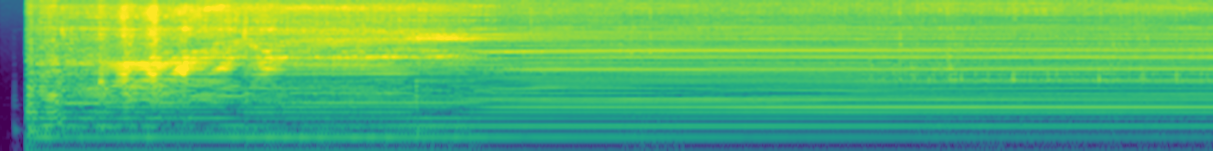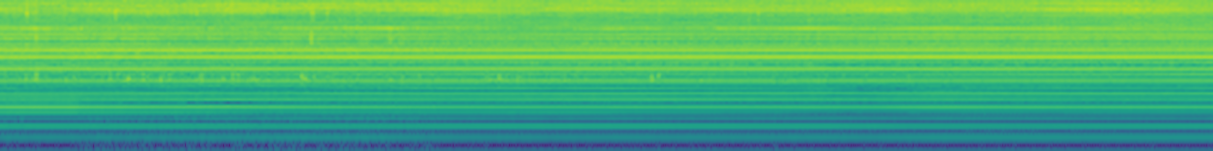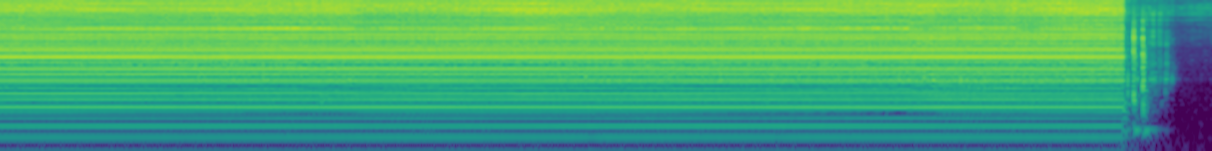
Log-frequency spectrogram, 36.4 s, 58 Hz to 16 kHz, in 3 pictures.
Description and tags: Coffee Machine - Brew 1
Brewing from a coffee machine
kettle, water, cup, hot, appliances, espresso, steam, maker, boiling, coffee-maker, tea, brewing, kitchen, coffee, time, appliance, machine, boil, brew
